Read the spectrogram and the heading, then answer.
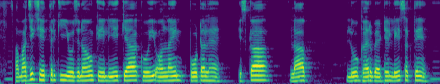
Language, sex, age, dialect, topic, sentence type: Hindi, male, 18-24, Garhwali, banking, question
